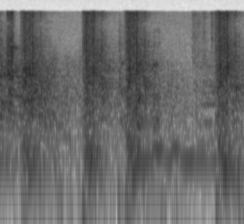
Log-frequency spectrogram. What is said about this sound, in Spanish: Pero me ha dado a mí, no te ha dado a ti. Se han pegado a tiros ahí, tan al lado,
